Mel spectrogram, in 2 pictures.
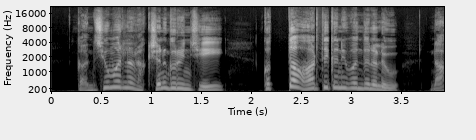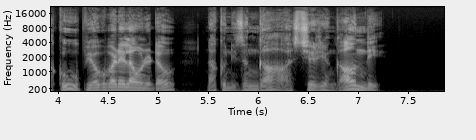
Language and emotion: Telugu, surprised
